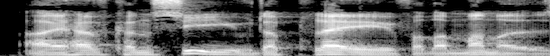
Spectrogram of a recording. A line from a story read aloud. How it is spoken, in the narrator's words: he said solemnly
